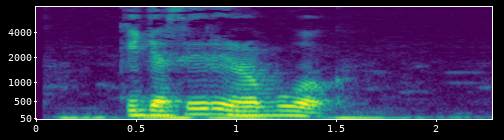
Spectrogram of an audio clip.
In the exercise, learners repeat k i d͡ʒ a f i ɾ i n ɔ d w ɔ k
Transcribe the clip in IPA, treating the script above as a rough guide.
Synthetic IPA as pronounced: k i d͡ʒ a s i ɾ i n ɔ b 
